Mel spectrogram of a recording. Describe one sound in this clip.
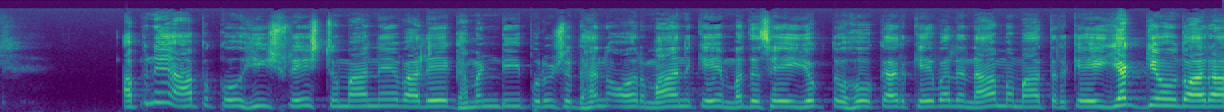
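A middle-aged man chants steadily through a microphone.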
